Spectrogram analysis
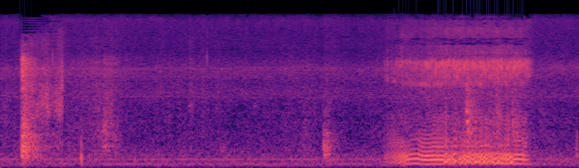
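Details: Fifi, an English Bulldog, crashed out asleep on the couch with tongue out: loud, rattling, snorting snores with short snorts between them.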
